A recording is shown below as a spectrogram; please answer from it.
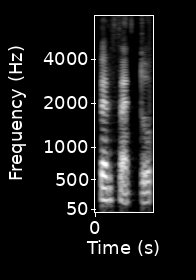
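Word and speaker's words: perfetto: So o O instead of doing O, do O just keep your tongue higher and close your mouth a little bit. So this is the correct way to pronounce this is perfecto.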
